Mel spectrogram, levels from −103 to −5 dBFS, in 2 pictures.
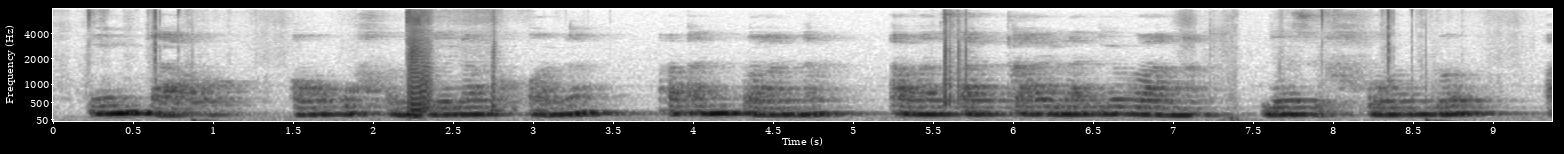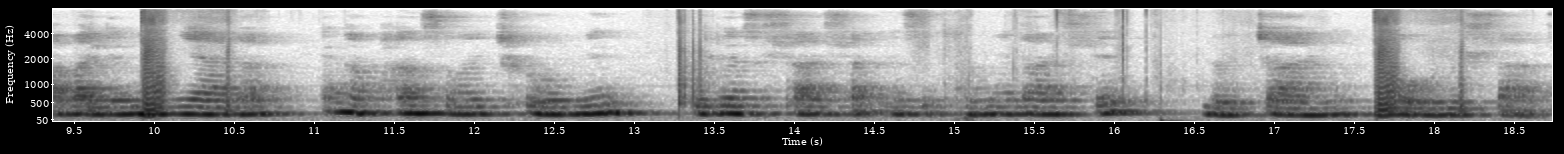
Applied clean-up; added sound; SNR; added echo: none; Fart; 13 dB; reverberation time 0.9 s.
